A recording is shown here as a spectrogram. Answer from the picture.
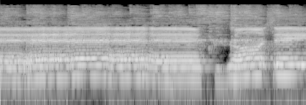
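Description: Male voices chanting a Coptic Orthodox liturgical hymn: long, melismatic held notes that slide slowly up and down in pitch. There is a short break for breath just before three seconds in, and then the chant goes on.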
